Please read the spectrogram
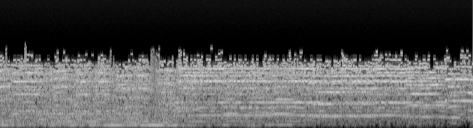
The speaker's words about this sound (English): I remembered the prison siren at the State Farm.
